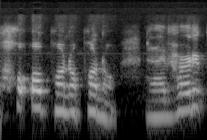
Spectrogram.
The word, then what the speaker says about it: ho'oponopono: make things right and in pronouncing it it is ho'o like uh oh right and we want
